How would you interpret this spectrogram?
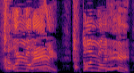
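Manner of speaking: high, drawn-out wail of a question; desperate, stretched-out plea; anguished dread. Acted. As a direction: cry it out slowly, pitch climbing. Dreading meeting God, anguished question.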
